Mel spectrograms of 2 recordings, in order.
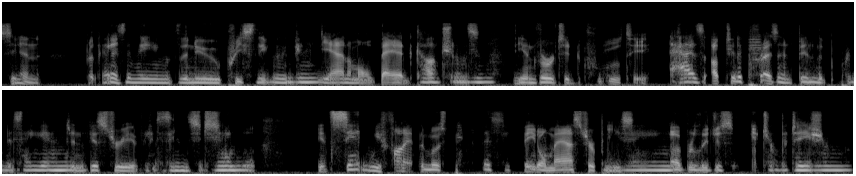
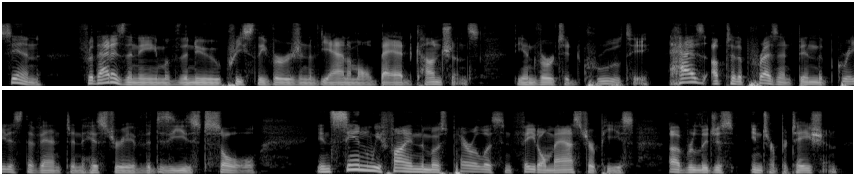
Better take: second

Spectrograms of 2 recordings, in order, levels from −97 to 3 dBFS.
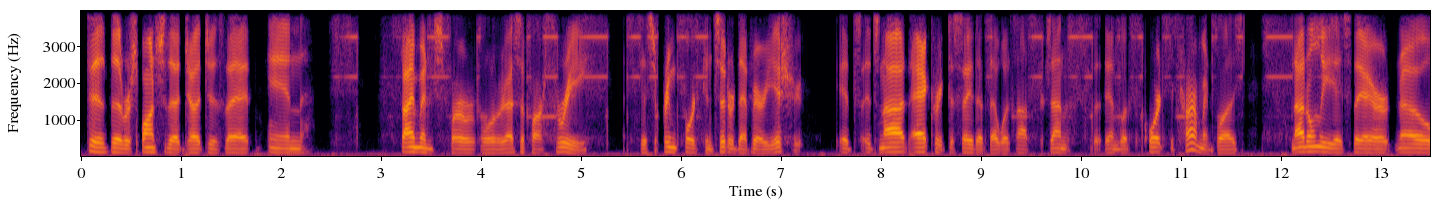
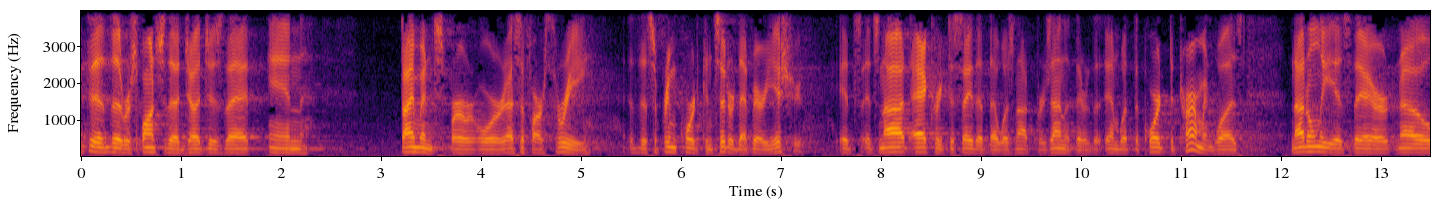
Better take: second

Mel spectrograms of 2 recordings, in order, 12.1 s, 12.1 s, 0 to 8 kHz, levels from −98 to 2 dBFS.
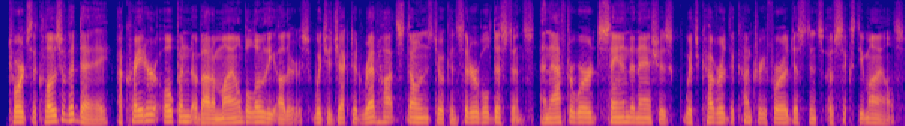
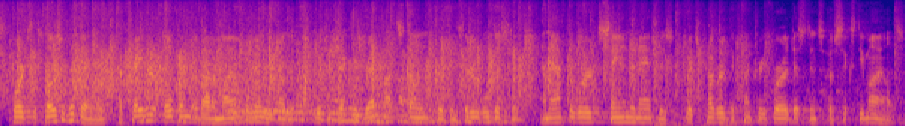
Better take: first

